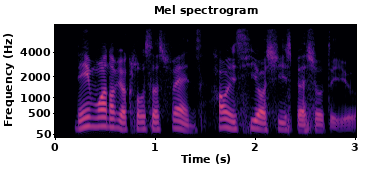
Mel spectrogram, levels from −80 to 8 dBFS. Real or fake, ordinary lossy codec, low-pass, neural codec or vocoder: real; none; 7.2 kHz; none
